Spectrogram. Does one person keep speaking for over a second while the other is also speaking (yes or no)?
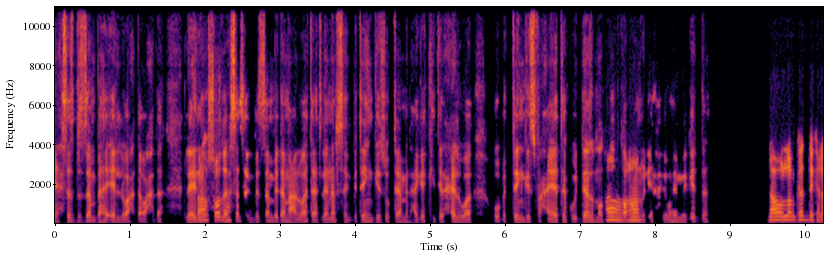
no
